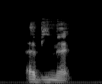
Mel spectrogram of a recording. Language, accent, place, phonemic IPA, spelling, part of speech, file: French, France, Lyon, /a.bi.mɛ/, abîmais, verb, LL-Q150 (fra)-abîmais.wav
- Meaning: first/second-person singular imperfect indicative of abîmer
